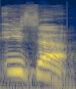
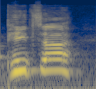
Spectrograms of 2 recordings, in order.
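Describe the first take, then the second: First: The word starts without any p sound. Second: The word starts with a clear p sound.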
